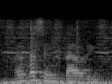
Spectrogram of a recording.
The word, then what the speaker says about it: Alfa Centauri: ¿Qué significa Alfa Centauri? Alfa Centauri. Sí lo pronuncié bien, ¿no? – Sí.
